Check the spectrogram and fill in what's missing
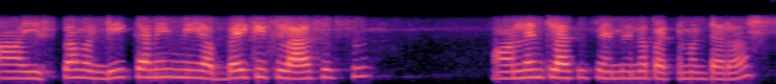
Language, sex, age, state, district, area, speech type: Telugu, female, 30-45, Andhra Pradesh, Vizianagaram, rural, conversation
